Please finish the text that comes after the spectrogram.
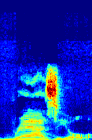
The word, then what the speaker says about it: Raziel: And this is Archangel Raziel, R-A-Z-I-E-L. That's how I pronounce it. I've heard Raziel. I've heard all kinds of stuff.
